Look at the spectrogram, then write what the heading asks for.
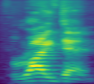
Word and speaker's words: Raiden: because Raiden is pronounced ryen ryen and ryen is the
